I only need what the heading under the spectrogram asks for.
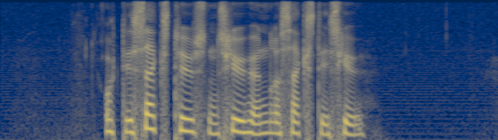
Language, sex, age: Norwegian, female, 54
